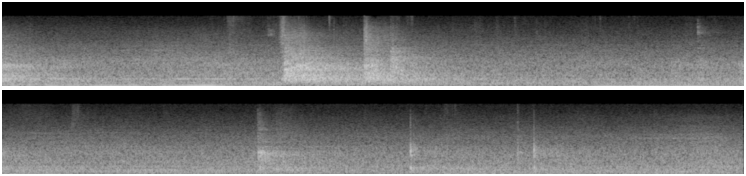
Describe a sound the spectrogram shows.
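A tennis ball bounces on a hard indoor court.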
